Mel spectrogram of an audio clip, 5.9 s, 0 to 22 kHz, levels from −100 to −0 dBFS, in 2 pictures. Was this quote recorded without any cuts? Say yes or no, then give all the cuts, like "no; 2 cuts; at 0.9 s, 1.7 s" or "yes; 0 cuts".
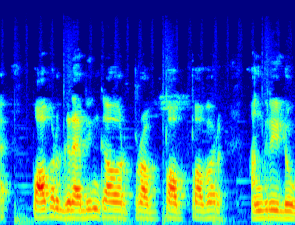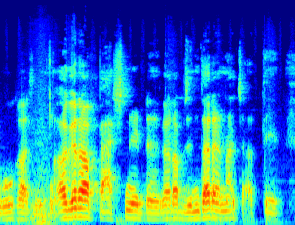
no; 1 cut; at 3.4 s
